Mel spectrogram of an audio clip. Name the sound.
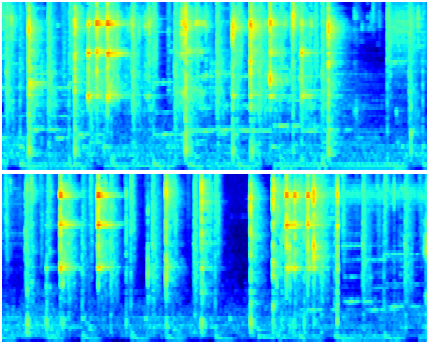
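mixing shawarma sauce with lemon juice in a bowl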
